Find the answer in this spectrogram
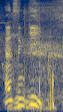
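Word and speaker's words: Helsinki: तो जो फिनलैंड की जो राजधानी है हेलसिंकी, थोड़ा सा प्रोनाउंसिएशन में ना, जो हमारी नाक है उससे प्रोनाउंसिएशन करना पड़ता है, हेलसिंकी, ठीक है, हेलसिंकी।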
